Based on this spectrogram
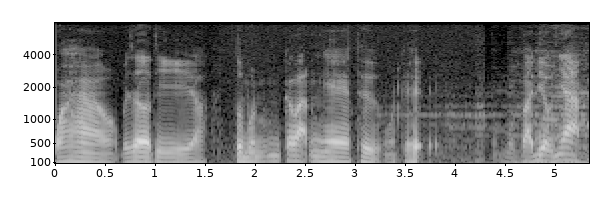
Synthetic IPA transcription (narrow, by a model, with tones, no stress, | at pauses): waː˨˩wɓə˧jzəː˨˩t̪ʰi˨˩˨ | t̪o˧jmu˨˦ə˦nkaː˦˥k̚ɓa̰ː˧˨nŋɛ˧t̪ʰɨ˧˩mo˨˩t̚kaː˨˦e˧ | mo˨˩t̚vaː˨˩jɗi˨˩əwɲaː˨˩k̚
